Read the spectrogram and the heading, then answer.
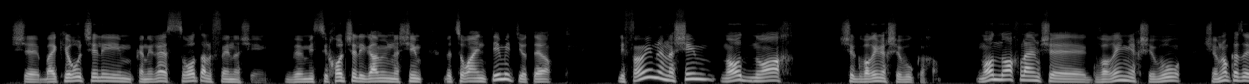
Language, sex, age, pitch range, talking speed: Hebrew, male, 30-49, 125-185 Hz, 145 wpm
